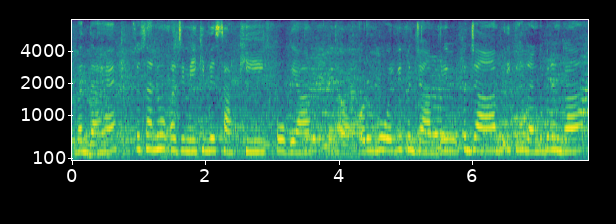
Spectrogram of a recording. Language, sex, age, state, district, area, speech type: Punjabi, female, 18-30, Punjab, Gurdaspur, rural, spontaneous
